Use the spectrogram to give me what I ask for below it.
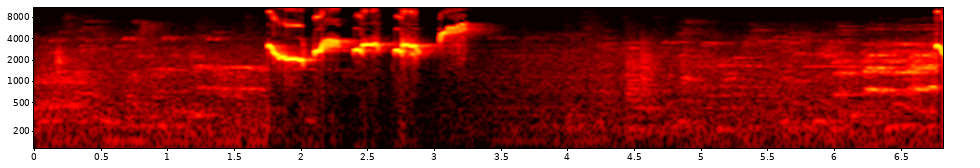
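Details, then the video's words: Orange-headed thrush song used to trigger other birds into singing: a single loud phrase of four or five sharp whistled notes after soft background chatter, followed by quiet murmuring sounds and a final note. "PANCINGAN ANIS MERAH NGEPLONG NGOTOT YANG LAIN AUTO NGIKUT"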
